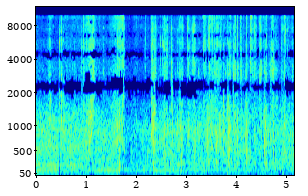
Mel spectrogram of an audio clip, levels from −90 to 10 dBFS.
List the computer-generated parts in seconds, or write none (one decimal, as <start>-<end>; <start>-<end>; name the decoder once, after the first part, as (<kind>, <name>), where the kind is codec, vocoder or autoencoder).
none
